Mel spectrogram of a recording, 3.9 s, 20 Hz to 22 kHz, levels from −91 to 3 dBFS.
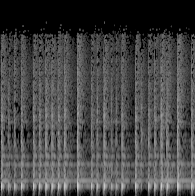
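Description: From start to finish the music is capped at 13.7 kHz, with a watery, swirly shimmer and plainly audible codec damage. That's likely MP3 compression starved of bits, around 32 kbps: the encoder drops the treble and lets weak frequency lines flicker between frames.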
